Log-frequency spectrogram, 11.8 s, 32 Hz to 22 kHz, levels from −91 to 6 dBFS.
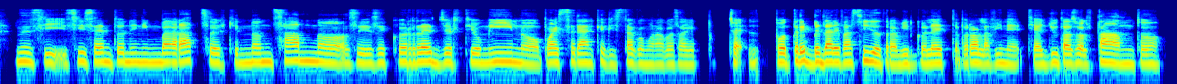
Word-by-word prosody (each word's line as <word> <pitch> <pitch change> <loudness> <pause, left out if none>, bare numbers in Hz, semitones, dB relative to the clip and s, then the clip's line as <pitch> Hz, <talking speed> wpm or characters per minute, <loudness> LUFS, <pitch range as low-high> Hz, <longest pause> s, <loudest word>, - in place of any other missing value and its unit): non 185 -1 -4
si 165 0 -5
si 185 +5 -4
sentono 180 0 -1
in 180 0 -4
imbarazzo 175 +1 +2
perché 165 0 -4
non 175 +2 -3
sanno 190 -4 0
se 160 +1 -4
se 165 +1 -7
correggerti 175 -1 0
o 170 - +1
meno 170 -4 +1
può 170 +4 +1
essere 175 +1 0
anche 170 +1 0
vista 150 +1 -3
come 155 -1 -6
una 150 0 -5
cosa 150 0 -5
che 145 0 -8
p - - -18
cioè, - - 0
uhm, - - -12
potrebbe 180 0 +4
dare 180 -1 +6
"fastidio", 170 +1 +1
tra 145 - 0
virgolette, 155 +2 -1
però 160 +2 +1
alla 155 -2 -1
fine 155 -2 -5
ti - - -6
aiuta 160 +2 +2
soltanto. 155 -1 +1
170 Hz, 185 wpm, -25 LUFS, 155-180 Hz, -, dare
